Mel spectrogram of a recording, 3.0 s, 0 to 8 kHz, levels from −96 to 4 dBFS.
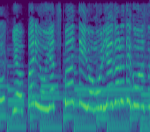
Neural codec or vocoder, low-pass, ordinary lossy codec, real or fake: none; 7.2 kHz; none; real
